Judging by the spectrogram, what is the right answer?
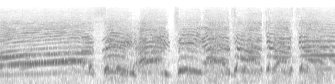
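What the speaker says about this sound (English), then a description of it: "Saturday night's big win brought out a big, loud crowd." A big, loud crowd celebrates a Kentucky Wildcats basketball win in the street at night, cheering and whooping in long, rising and falling yells with brief pauses between outbursts.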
